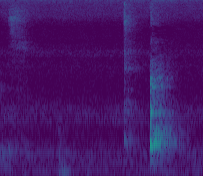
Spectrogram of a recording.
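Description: A short wordless sound from a woman's voice about one and a half seconds in, just after a faint click.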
